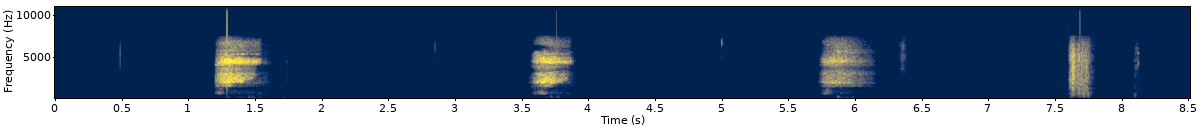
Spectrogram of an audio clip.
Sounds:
Sigh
